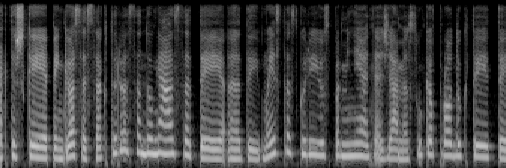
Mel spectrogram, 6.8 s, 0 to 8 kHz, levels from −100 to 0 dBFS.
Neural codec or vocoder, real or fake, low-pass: none; real; 7.2 kHz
